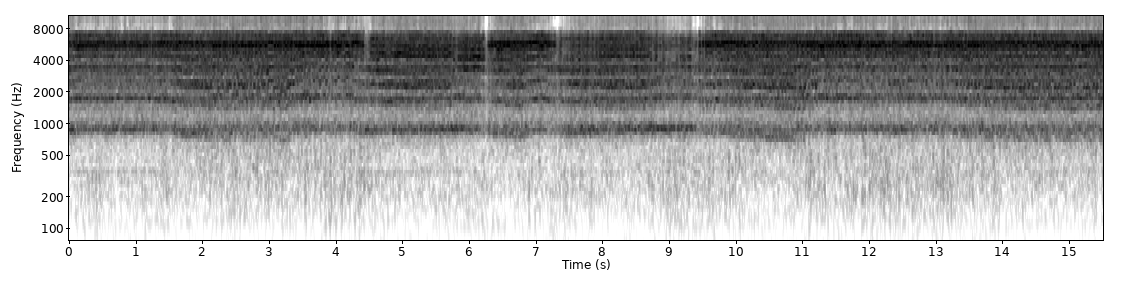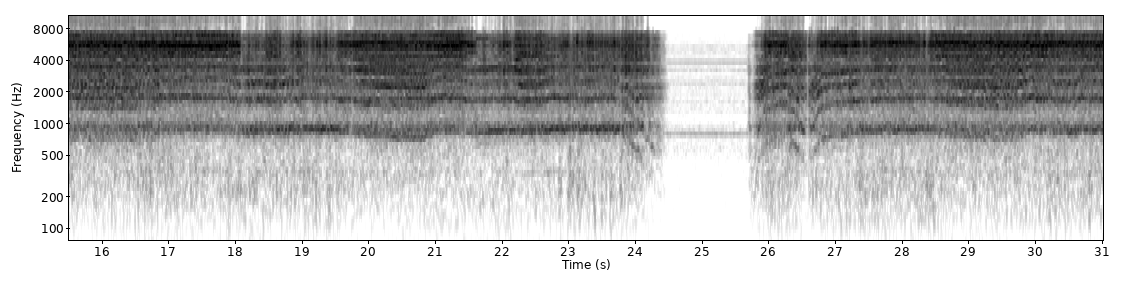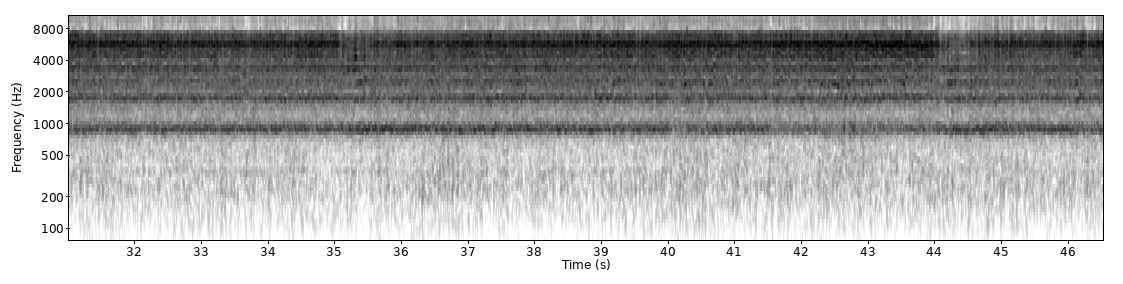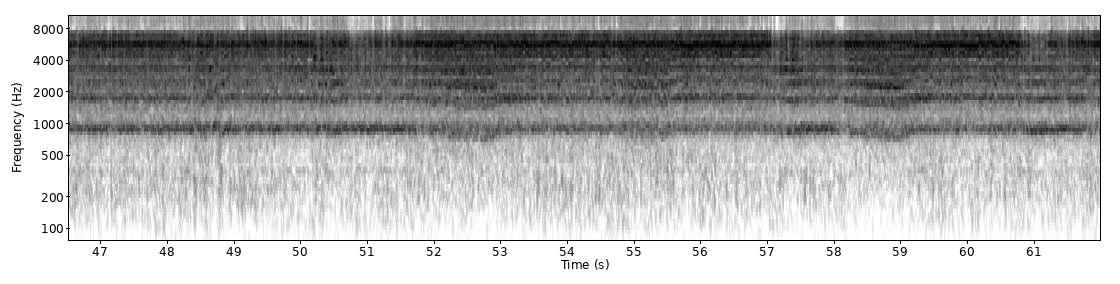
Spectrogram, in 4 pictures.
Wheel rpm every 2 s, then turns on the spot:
230, 210, 220, 220, 220, 210, 230, 210, 210, 220, 220, 220, 30, 140, 220, 230, 230, 230, 230, 230, 230, 230, 230, 230, 230, 230, 230, 230, 230, 220, 230.
none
